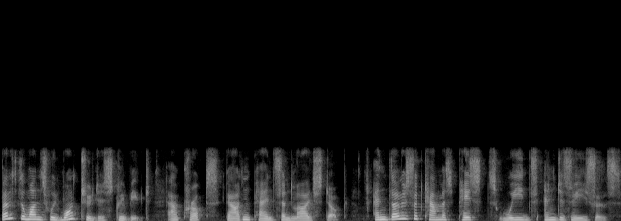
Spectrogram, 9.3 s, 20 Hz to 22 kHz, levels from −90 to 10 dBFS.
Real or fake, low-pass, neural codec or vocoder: fake; 7.2 kHz; autoencoder, 22.05 kHz, a latent of 192 numbers a frame, VITS, trained on one speaker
